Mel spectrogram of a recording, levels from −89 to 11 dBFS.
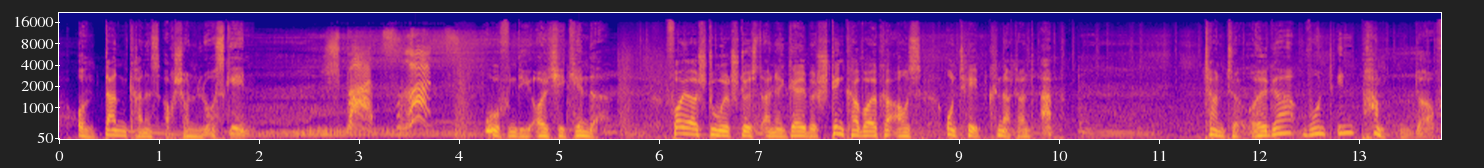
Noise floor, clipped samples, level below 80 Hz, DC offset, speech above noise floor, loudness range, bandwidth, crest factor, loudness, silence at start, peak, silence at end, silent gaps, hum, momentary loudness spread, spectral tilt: -35 dBFS; under 0.1%; -34 dBFS; under 0.1%; 23 dB; 4 LU; 17.5 kHz; 14 dB; -13 LUFS; 0.1 s; 0 dBFS; 0 s; none; none; 18 LU; -5 dB/octave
